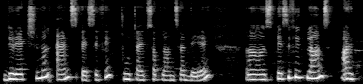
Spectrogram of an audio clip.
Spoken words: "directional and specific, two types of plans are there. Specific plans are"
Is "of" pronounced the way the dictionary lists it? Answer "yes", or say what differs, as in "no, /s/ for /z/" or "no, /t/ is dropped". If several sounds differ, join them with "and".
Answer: yes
